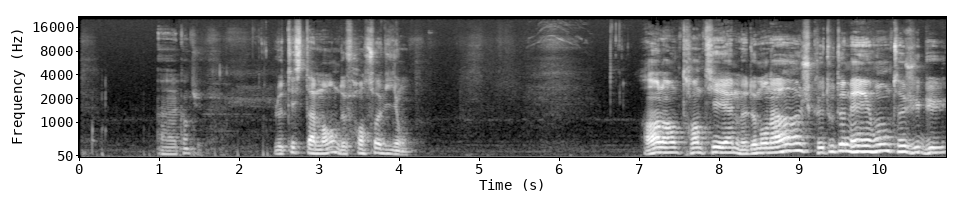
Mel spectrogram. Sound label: Song; Schnee Villon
